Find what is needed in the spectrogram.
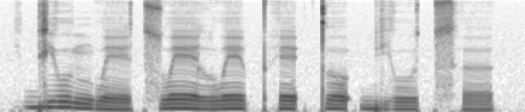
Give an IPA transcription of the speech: ɡ j u˥˧ n̪ w e˨˩ t͡s w e˥˧ l w e˥˧ pʰ e˦ ʔ t̪ o˦ ʔ b j u˧ t͡sʰ ə˨˦

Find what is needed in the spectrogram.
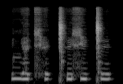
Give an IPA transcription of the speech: ʎ æ̤ t͡ɕʰ e̤ ǀʰ i ɕ i ǀ i

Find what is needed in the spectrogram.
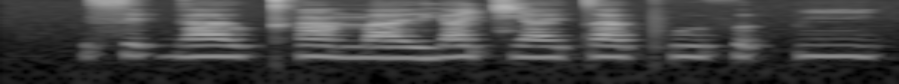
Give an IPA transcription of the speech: sʰ ɪ˦ ʔ ɡ a˦ ʊ̯ kʰ ã˦˨ m a˨ ɪ̯ j ä˦˨ t͡ɕ a˦ ɪ̯ t a˦˨ ʊ̯ pʰ u˦ θ ʊ˦ ʔ p i˦

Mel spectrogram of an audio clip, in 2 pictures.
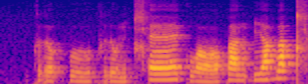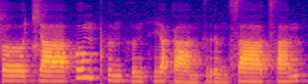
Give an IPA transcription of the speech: k r o˨˩ k̚ p uː˩˦ k r u˩˦ n t͡ɕʰ ɛː˦˥ k w ɔː˩˦ p a˧ n ʔ i˦˥ a̯ b a˥˩ p̚ t͡ɕʰ ɤː˧ t͡ɕ aː˧ p o˥˩ m pʰ ɯ˧ ŋ h ɯ˧ ŋ h i˦˥ a̯ k aː˨˩ n k r ɯ˨˩ ŋ s aː˧ tʰ a˦˥ n

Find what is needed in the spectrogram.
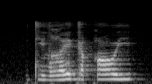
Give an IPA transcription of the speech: tʲ ɛ lʲ ʁ e ɡʲ ɘ q ɔ j

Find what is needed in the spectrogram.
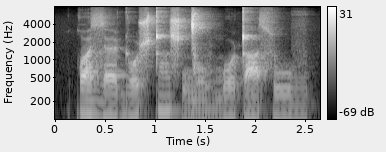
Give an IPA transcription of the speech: qʷ ɛ˦ ɮ ɛ˧ ɖ o˨˦ ʂ ʈ a̤˦ ʂ ŋ͡ǀ o˨ v m o˧ ʈ a˧ ɬ u˧ v

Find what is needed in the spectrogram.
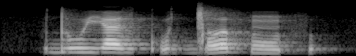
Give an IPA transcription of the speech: d uː j æ z kʷʼ ɑ ɡ͡ǀ ʌ θ ũ θ

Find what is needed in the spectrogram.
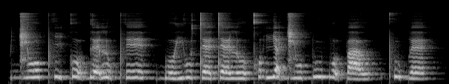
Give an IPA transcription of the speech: d͡ʑ o˦ pʰ ḭ˦˨ k o̰˦˨ ʊ̯ ɡ ɛ̰˦˨ l ṵ˦˨ pʰ e˦ | b o˨ j u˨ t ɛ˨ t ɛ˨ l o˨ kʰ o̰˦˨ ɲ ä̰˦˨ d͡ʑ u˨ p u˦ b o̰˦˨ ʊ̯ p a˨ ʊ̯ | pʰ ṵ˦˨ b ɛ˨

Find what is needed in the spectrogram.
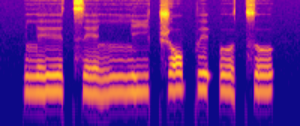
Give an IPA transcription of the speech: l ɪː t͡s e lː i t͡ʃ ɔ p ɪ ʔ ʊː t͡s ʊ

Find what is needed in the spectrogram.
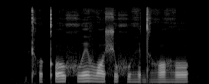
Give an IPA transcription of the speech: ʈʰ ʊ kʼ o xʷ e v ɔ ʃ ʊ xʷ ɪ ɦ ɪ dʱ ɔ ɦ o

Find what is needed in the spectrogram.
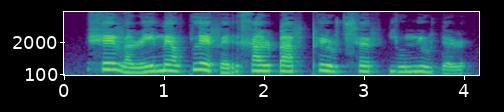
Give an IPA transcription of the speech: h ɛ˦ v a˩ ɭ e˦ m ɛ˥˨ lˠ k l ɛ˥˨ f ɛ˩ r x a˦ ɭ ɓ a˦ f pʰ ø˥˨ ɭ t͡sʰ œ˦ f p j u˦ m y˥˨ ɭ ɗ ə˩ ɭ

